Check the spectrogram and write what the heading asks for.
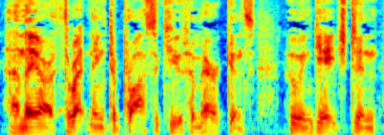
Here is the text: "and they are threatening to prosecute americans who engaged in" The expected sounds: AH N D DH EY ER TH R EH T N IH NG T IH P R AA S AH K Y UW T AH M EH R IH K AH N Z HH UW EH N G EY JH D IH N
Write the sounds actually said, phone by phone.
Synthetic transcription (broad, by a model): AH N DH EY ER TH R EH T N IH NG T IH P R AA S AH K Y UW T AH M EH R IH K AH N Z HH UW EH N G EY JH D IH N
